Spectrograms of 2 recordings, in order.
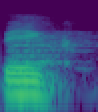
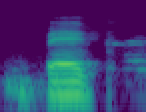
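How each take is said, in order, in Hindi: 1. स्वर लंबा है, जैसे 'cake' में। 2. स्वर छोटा है, जैसे 'cat' में। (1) "बाज लोग इसको पढ़ते हैं बेग। वो बेग नहीं होगा।" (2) "बट इसे कहते हैं बैग"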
